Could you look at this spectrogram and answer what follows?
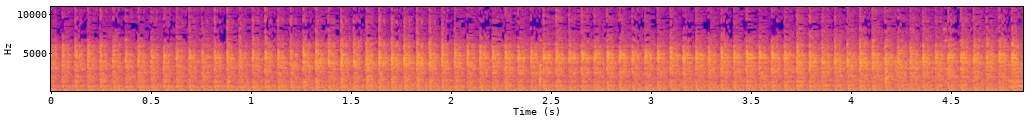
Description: A Briggs and Stratton 3.5 seventies era engine with a bad knock.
